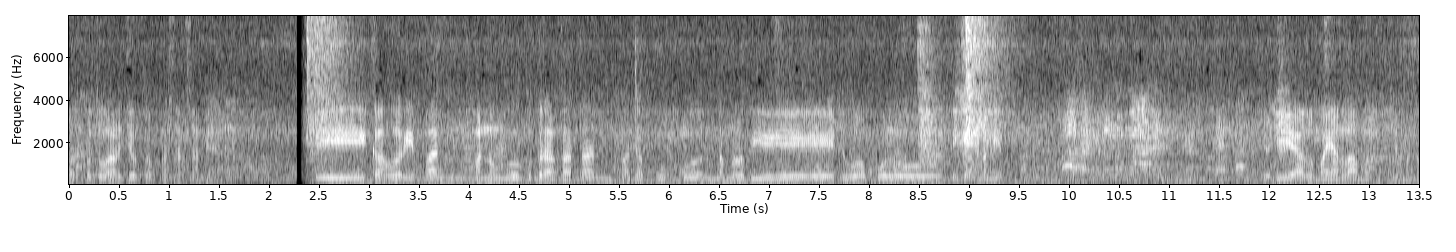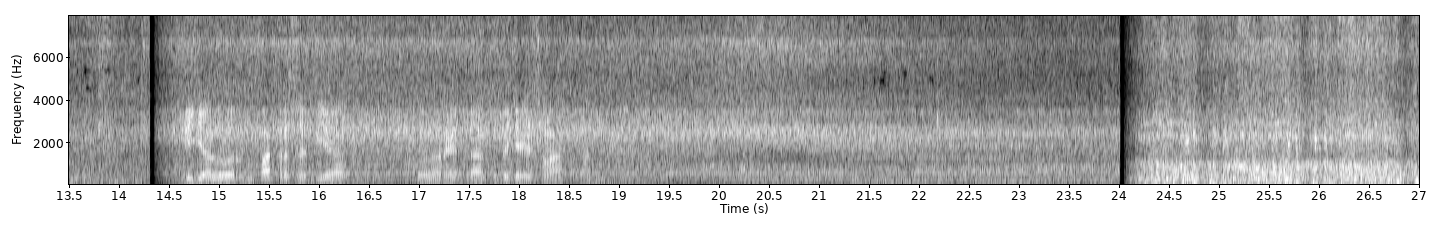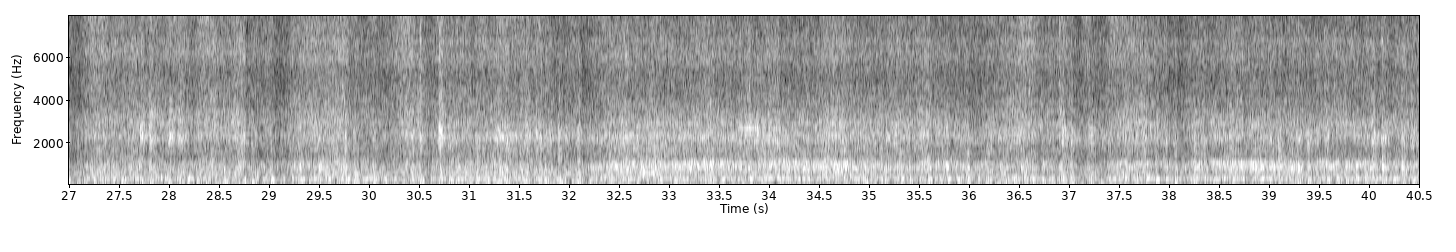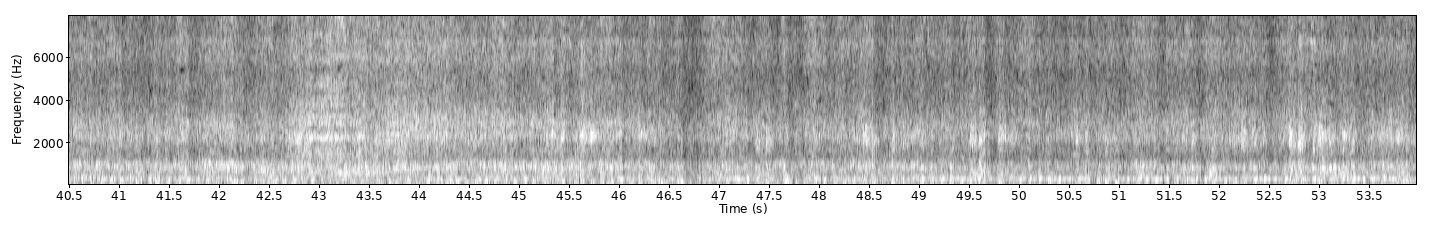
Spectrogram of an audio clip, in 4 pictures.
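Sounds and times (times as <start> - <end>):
train wheels rumbling and rattling: 2.3 - 9.8, 24.0 - 53.9
steady hum: 14.4 - 24.1, 26.9 - 47.4.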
